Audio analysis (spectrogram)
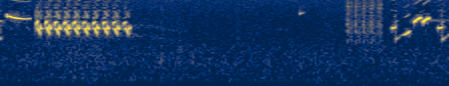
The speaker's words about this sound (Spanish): Sin embargo, algunas aves prosperan en este paisaje abrasador. Aquí, un zacatonero garganta negra canta desde la espina de un matorral.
